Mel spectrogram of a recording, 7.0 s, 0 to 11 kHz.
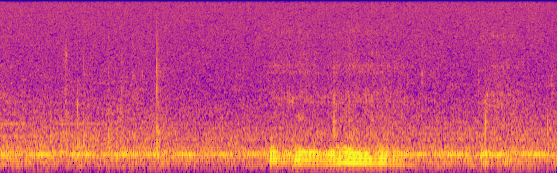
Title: Harrier Beagle Snoring while he Sleeps :3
